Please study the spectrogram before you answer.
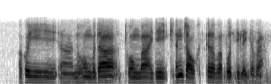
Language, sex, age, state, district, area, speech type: Manipuri, male, 18-30, Manipur, Churachandpur, rural, conversation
